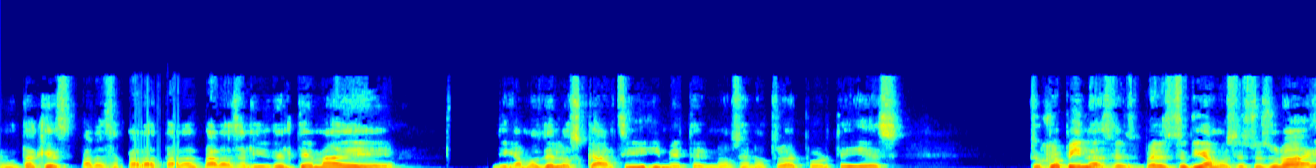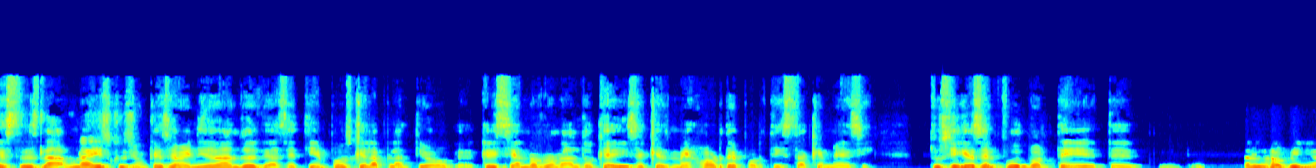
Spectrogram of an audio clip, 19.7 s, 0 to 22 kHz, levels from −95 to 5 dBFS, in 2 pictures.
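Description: From 1.01 to 1.34 s processor overload crackle rides on the speech. Around fifteen buffer deadlines are missed over that stretch, each leaving a hard-edged gap of silence, which fits buffers of roughly 10 ms. Unlike a single dropout, this is dense gritty tearing.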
